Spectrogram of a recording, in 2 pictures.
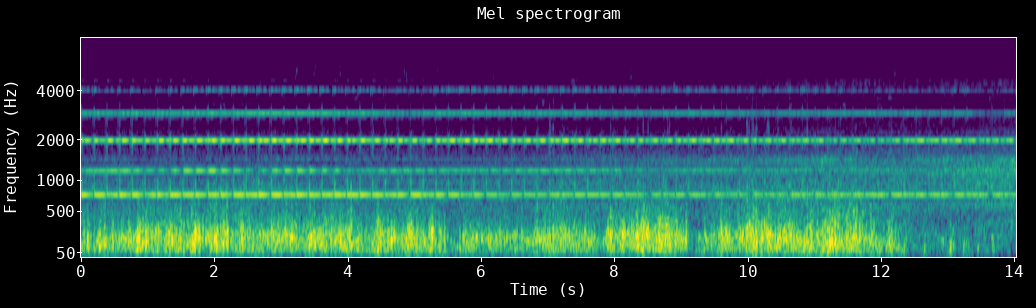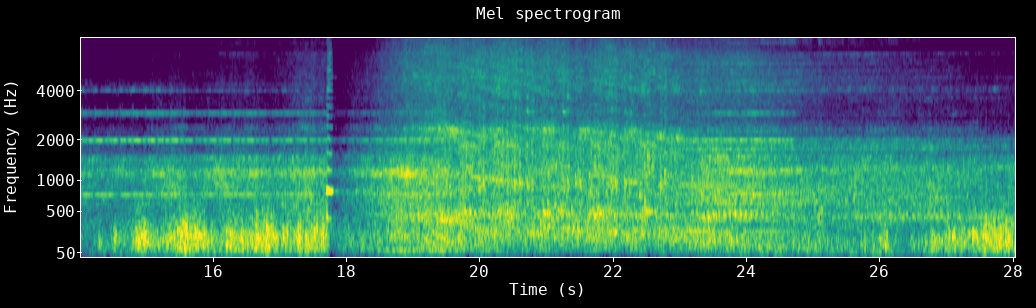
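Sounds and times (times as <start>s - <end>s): level-crossing bells ringing: 0.0s - 25.8s
train rushing past: 9.8s - 28.0s.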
